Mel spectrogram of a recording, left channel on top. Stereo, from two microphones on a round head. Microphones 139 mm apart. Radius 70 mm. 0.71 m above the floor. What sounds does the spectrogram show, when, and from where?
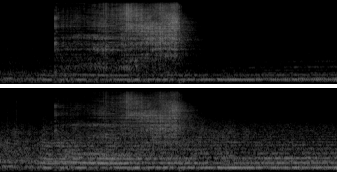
0.5 s tearing paper: 30° left (ahead or behind), 1.1 m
